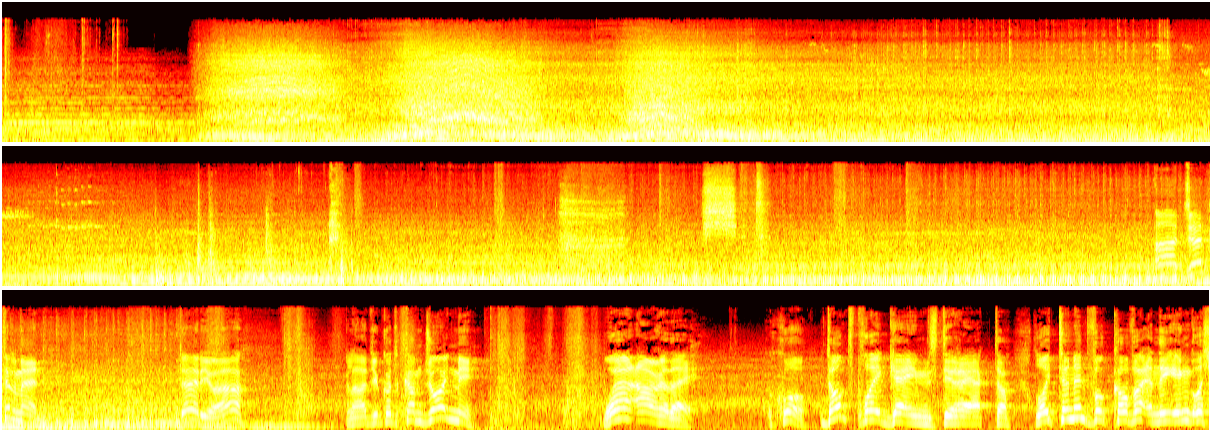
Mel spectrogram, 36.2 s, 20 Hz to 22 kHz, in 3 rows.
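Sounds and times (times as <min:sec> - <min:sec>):
snowmobile engine starting, revving and driving off: 0:01.9 - 0:29.5
speech: 0:23.9 - 0:24.7, 0:26.0 - 0:26.6, 0:27.6 - 0:29.0, 0:30.2 - 0:31.2, 0:32.0 - 0:36.2.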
